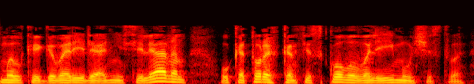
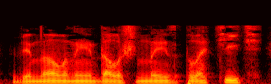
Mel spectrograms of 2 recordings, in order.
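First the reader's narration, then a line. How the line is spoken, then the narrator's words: Quiet, icy resolve. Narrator (Russian): тихо проговорил он тоном, в котором слышалась ледяная решимость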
